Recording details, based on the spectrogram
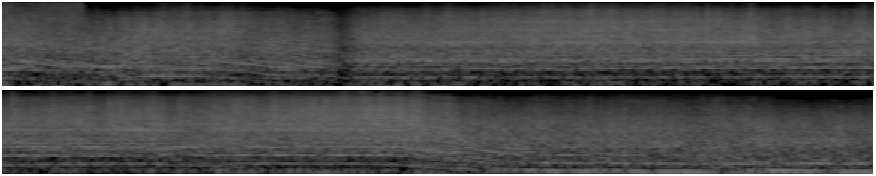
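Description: Race trucks roar around Atlanta in a loud, continuous engine drone, pitch sliding as they pass and shift, with a brief dip partway through and no talk over it.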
